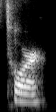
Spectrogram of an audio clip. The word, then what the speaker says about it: Thor: It's not Thor, it's Tor, just PSA.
